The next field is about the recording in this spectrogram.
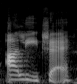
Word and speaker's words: Alice: I think if we're going with the French pronunciation of Vachon, yeah, I'm going to go with the Italian pronunciation of my character's name and be known as Alice.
